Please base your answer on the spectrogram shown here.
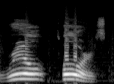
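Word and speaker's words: realtors: And I say that with two syllables. Real tours.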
